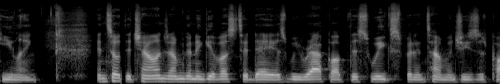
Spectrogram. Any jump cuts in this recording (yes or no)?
yes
